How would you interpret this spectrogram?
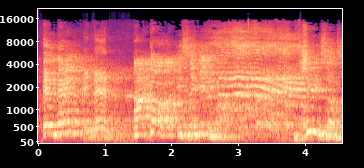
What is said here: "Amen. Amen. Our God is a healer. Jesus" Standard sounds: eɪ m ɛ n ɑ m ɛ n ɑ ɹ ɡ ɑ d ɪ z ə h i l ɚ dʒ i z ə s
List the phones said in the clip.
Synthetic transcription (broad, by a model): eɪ m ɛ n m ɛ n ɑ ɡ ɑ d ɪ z ə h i ɚ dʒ i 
